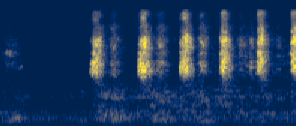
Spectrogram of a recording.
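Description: Sharpie marker flicked quickly across paper in short scratchy strokes, about three a second, starting near the middle.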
